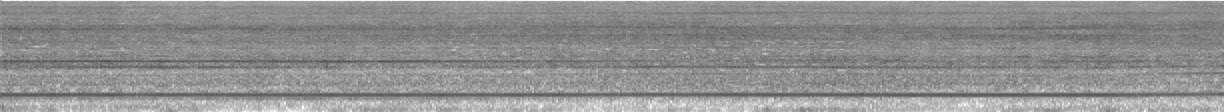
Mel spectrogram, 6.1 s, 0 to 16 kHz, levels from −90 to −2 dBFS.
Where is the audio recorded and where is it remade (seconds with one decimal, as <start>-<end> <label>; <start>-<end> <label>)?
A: 0.0-0.8 recorded; 0.8-2.2 remade; 2.2-4.3 recorded; 4.3-6.1 remade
